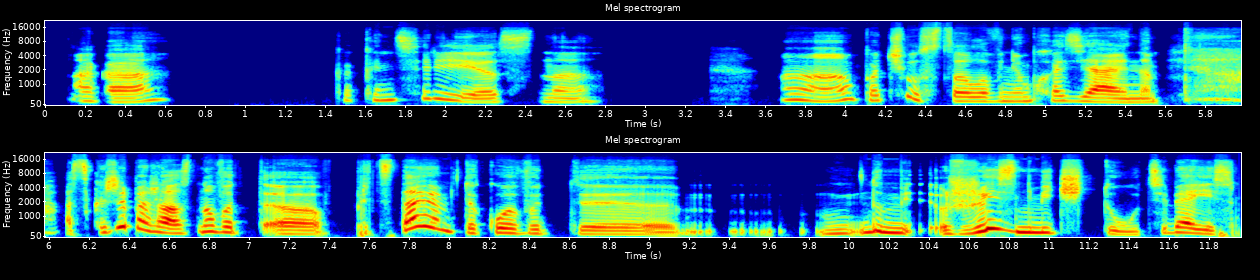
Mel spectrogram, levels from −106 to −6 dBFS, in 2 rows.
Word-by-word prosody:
Ага, 180 Hz, -3 st, -4 dB, 0.9 s
как -, -, -20 dB
интересно. 185 Hz, -, -7 dB, 0.9 s
А, 260 Hz, 0 st, -4 dB
почувствовала 230 Hz, -5 st, -5 dB
в 195 Hz, -, -14 dB
нём 200 Hz, +1 st, -9 dB
хозяина. 185 Hz, -8 st, -1 dB, 0.5 s
А -, -, -8 dB
скажи, -, -, +2 dB
пожалуйста, 270 Hz, -, +5 dB
ну 280 Hz, -, +4 dB
вот, 250 Hz, -2 st, 0 dB
э, 170 Hz, -1 st, +2 dB, 0.2 s
представим 455 Hz, -5 st, +4 dB
такой 215 Hz, -4 st, 0 dB
вот, 190 Hz, -2 st, -6 dB, 0.2 s
э, 155 Hz, -, -2 dB
м -, -, -15 dB, 0.6 s
ну, 235 Hz, +8 st, +1 dB
м -, -, -3 dB
жизнь-мечту: 235 Hz, -, +4 dB
у -, -, -10 dB
тебя 235 Hz, -, +1 dB
есть 185 Hz, -6 st, +1 dB
205 Hz, 125 wpm, -23 LUFS, 175-250 Hz, 0.9 s, пожалуйста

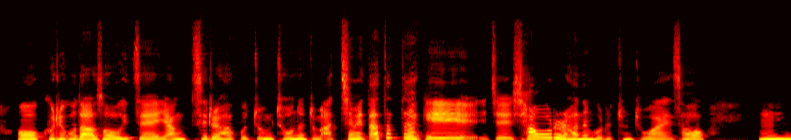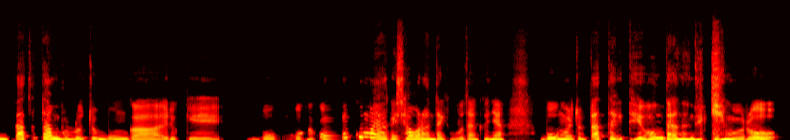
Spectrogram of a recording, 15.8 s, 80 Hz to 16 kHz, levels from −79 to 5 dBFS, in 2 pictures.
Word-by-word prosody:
어 245 Hz, 0 st, +2 dB
그리고 260 Hz, +2 st, -2 dB
나서 225 Hz, +1 st, +3 dB
이제 180 Hz, -4 st, -1 dB
양치를 220 Hz, -, -1 dB
하고 240 Hz, -2 st, -6 dB
좀 200 Hz, -4 st, -2 dB
저는 215 Hz, +5 st, +2 dB
좀 170 Hz, -4 st, -7 dB
아침에 260 Hz, -6 st, -1 dB
따뜻하게 275 Hz, -, +1 dB
이제 160 Hz, -2 st, -5 dB
샤워를 365 Hz, -, +2 dB
하는 205 Hz, -3 st, +4 dB
거를 160 Hz, -4 st, -4 dB
좀 165 Hz, -, -3 dB
좋아해서 175 Hz, -, -4 dB, 0.6 s
음 225 Hz, 0 st, +5 dB
따뜻한 335 Hz, +2 st, +1 dB
물로 220 Hz, -3 st, -3 dB
좀 195 Hz, -3 st, -3 dB
뭔가 155 Hz, -1 st, -2 dB
이렇게 155 Hz, -2 st, -7 dB, 0.3 s
뭐 175 Hz, +1 st, -10 dB, 0.2 s
뭔가 185 Hz, +1 st, -10 dB
꼼꼼하게 335 Hz, -, -2 dB
샤워를 300 Hz, +1 st, +1 dB
한다기보다는 180 Hz, -7 st, -2 dB
그냥 205 Hz, 0 st, -1 dB, 0.4 s
몸을 220 Hz, +7 st, +1 dB
좀 220 Hz, -3 st, -6 dB
따뜻하게 300 Hz, -3 st, -2 dB
데운다는 245 Hz, -, +3 dB
느낌으로 185 Hz, +2 st, +2 dB
220 Hz, 315 characters per minute, -25 LUFS, 180-265 Hz, 0.6 s, 음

